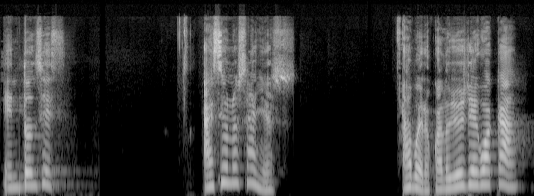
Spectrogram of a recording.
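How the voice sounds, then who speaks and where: A woman's voice: a little high, animated, slow pace, dry recording, clean studio sound. A middle-aged woman telling a personal story in casual podcast chat, repeating phrases for emphasis. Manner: acts out quoted dialogue. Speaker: podcast speaker.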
